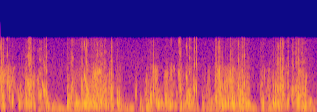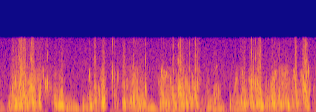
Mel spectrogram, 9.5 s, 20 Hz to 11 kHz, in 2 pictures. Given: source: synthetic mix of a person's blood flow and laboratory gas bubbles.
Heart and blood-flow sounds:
Doppler ultrasound of blood flow; precordium
0.00-0.76 s: bubbles
0.97-1.83 s: bubbles
2.01-2.07 s: bubbles
2.17-2.98 s: bubbles
3.04-3.08 s: bubbles
3.19-3.77 s: bubbles
3.89-4.69 s: bubbles
4.88-5.73 s: bubbles
6.06-6.37 s: bubbles
6.40-6.98 s: bubbles
7.11-7.75 s: bubbles
7.94-8.06 s: bubbles
8.34-9.42 s: bubbles
9.47-9.51 s: bubbles
From the record:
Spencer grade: 4 (maximum detectable bubble signal sounding continuously throughout systole and diastole of every cardiac period, and overriding the amplitude of the normal cardiac signals); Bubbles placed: anywhere in the cardiac cycle

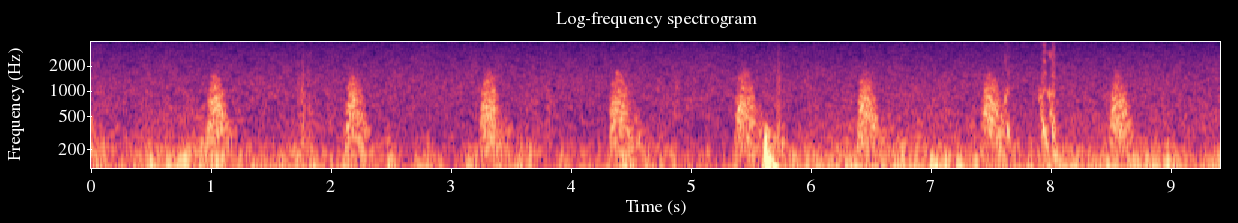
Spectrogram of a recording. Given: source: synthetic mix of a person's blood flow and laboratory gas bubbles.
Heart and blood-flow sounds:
Doppler ultrasound of blood flow; subclavian vein
7.55-7.66 s: bubbles
7.89-8.06 s: bubbles
From the record:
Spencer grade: 1 (occasional bubble signal discernible with the cardiac motion signal, with majority of cardiac periods free of bubbles); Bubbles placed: anywhere in the cardiac cycle

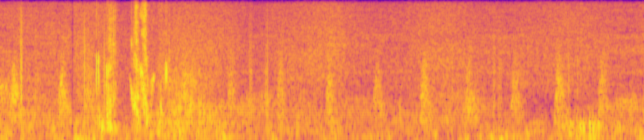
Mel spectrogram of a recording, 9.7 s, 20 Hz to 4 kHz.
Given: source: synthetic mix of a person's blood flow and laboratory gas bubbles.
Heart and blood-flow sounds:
Doppler ultrasound of blood flow; subclavian vein
1.41-1.77 s: bubbles
1.95-2.33 s: bubbles
2.38-2.53 s: bubbles
From the record:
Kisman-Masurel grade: 211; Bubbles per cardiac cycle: several, 3 to 8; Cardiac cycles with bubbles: 1 to 10%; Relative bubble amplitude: barely perceptible (0.100 to 0.250); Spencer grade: 1 (occasional bubble signal discernible with the cardiac motion signal, with majority of cardiac periods free of bubbles); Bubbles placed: anywhere in the cardiac cycle

